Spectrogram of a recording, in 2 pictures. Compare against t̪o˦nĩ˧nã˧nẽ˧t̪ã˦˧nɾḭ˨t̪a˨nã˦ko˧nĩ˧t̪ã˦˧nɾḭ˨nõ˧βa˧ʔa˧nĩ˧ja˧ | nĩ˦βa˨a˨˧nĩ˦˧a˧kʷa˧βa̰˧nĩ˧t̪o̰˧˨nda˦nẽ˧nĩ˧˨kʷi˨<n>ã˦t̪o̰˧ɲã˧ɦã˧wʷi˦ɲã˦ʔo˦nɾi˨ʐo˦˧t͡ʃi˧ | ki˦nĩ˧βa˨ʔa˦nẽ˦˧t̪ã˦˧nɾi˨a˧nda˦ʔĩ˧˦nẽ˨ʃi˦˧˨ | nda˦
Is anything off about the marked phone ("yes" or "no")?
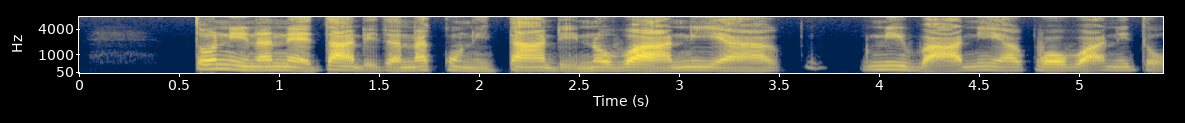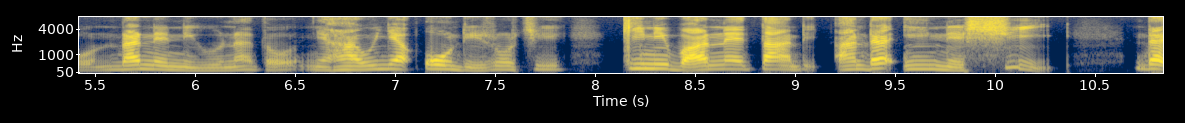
no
